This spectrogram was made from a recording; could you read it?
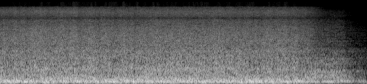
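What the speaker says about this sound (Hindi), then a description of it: "पानी की तेजी से आपको अंदाजा होगा कितना भयावह मंजर रहा होगा" Rushing floodwater pouring through a flooded area where a vehicle is stuck, a loud, steady, close roar of churning water that never lets up and only eases slightly at the very end.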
